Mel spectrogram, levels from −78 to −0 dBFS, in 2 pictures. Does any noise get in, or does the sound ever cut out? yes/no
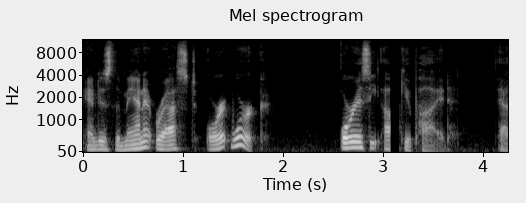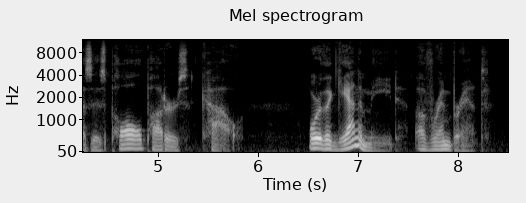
yes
